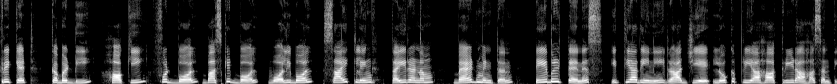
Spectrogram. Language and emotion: Sanskrit, neutral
